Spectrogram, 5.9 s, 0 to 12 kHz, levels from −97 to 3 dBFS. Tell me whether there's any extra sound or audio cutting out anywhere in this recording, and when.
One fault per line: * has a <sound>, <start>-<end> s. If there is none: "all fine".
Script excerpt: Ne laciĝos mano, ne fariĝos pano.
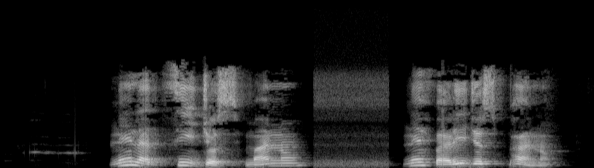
all fine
